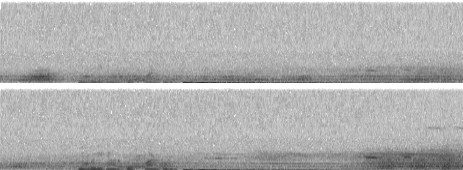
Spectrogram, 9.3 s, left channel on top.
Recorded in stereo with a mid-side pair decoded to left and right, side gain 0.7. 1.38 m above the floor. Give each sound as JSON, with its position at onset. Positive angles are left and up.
{"t": 1.6, "sound": "a man speaking", "azimuth_deg": -35}
{"t": 3.7, "sound": "an explosion", "azimuth_deg": 25}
